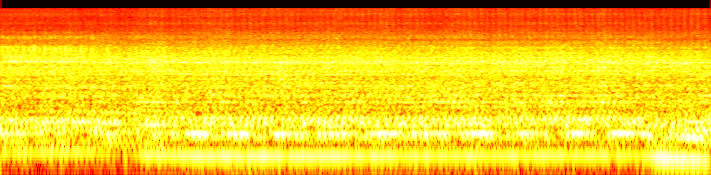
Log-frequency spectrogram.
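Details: Engine warmed to full operating temperature (had not started for a day and a half), idling with a light, fast ticking clatter over the even beat; oil pressure lamp flickers when hot; heavy wear of camshaft and its bed causing camshaft knock.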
